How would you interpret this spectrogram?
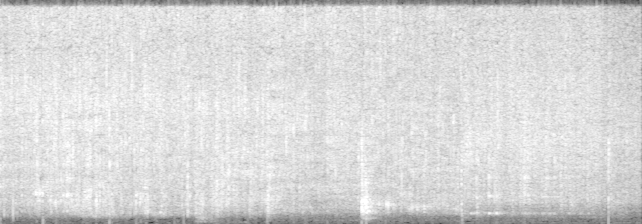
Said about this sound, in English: I certainly wasn't cooking a beautifully prepared barbecue on my special home grill or whatever this thing is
